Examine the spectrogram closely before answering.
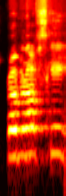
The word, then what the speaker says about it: Romanovsky: Did I pronounce your surname correctly? Robinovski.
